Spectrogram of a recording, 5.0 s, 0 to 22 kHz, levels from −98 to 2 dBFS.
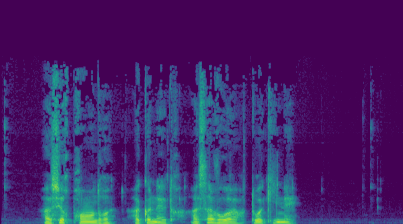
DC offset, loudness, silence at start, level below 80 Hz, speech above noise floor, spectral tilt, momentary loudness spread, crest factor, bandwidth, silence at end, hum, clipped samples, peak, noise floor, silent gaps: under 0.1%; -18 LUFS; 0.55 s; -58 dBFS; 56 dB; -6 dB/octave; 9 LU; 18 dB; 16 kHz; 1.35 s; none; under 0.1%; -2 dBFS; -73 dBFS; none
